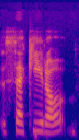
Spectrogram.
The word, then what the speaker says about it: Sekiro: um right so um so it's sekiro um the r is pronounced a little bit differently than like it's like you hit the tongue a little different it doesn't matter um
